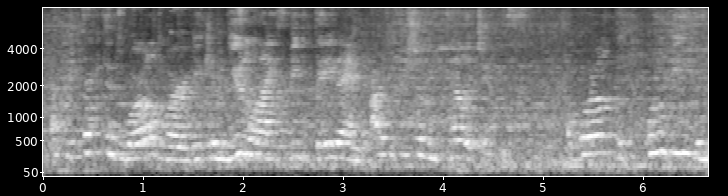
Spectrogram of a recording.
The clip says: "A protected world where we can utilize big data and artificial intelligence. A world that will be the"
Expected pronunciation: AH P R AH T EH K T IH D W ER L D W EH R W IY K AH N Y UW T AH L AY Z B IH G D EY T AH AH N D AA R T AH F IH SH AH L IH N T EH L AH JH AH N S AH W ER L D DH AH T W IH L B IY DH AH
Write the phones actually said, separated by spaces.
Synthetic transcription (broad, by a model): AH P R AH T EH K T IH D W ER L D W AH R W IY K AH N Y UW T AH L AY Z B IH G D EY T AH AH N D AA R T AH F IH SH AH L IH N T EH L AH JH AH N S AH W ER L D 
